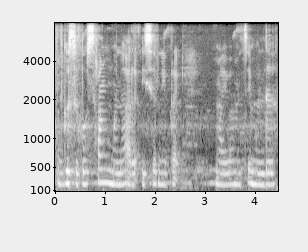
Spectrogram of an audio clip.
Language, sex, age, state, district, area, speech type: Bodo, female, 30-45, Assam, Udalguri, rural, spontaneous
